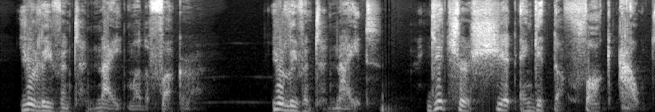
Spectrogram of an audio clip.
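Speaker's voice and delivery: mock deadly serious, threatening tone. Retelling a roommate ordering a guest out: imitating someone dead serious. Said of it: "he was serious".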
